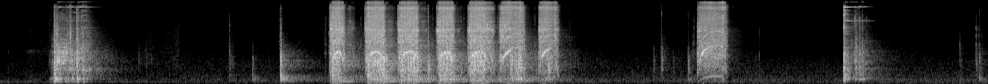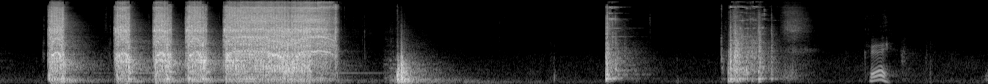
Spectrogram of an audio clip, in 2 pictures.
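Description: Power drill drilling out stripped screws on a horse nursery build, in repeated bursts of rapid whirring with short pauses between, loud and close, some runs long and sustained.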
